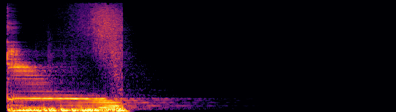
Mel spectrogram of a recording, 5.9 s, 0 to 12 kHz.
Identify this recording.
Lazer Pluck 5
Lazer sound synthesized using a short transient sample and filtered delay feedback, distortion, and a touch of reverb.
buzz, Laser, beam, Lazer, alien, synth, sci-fi, spaceship, monster, synthesizer, zap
